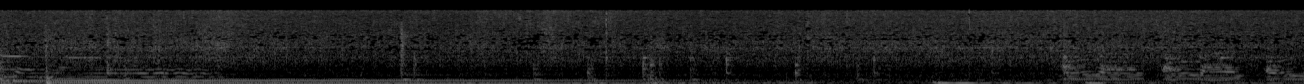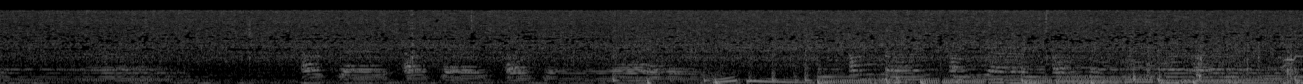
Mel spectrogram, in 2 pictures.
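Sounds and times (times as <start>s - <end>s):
meat sizzling in a pan: 0.0s - 26.0s
utensil tapping pan: 5.3s - 9.0s.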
